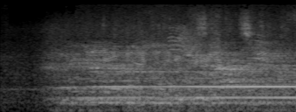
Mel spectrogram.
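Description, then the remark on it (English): Busy train station ambience at Lviv Central train station as a train rolls through, its rumble swelling after a quiet start and holding steady with a sustained tonal drone over the noise, faint voices mixed in. “The Lviv Central train station is the last major hub for refugees from the war escaping to Europe.”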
